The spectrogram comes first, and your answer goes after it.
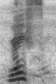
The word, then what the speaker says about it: Rafe: That's the way Yeah, Ralph it's is spelled. Ralph. Yeah, it's That's Ralph. that's correct, but Ralph it's Fiennes. pronounced. It's What's pronounced wrong with Reef. Rafe Fiennes? Yes, there Rafe you go.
